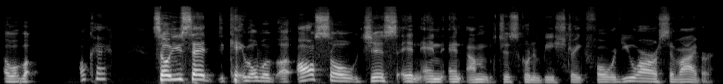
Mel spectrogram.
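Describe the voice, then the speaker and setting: A man hosting a live community talk show in a conversational, halting way, often repeating words and circling around his point. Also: mid-range voice, no room sound, clean studio sound.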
